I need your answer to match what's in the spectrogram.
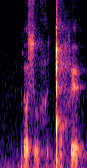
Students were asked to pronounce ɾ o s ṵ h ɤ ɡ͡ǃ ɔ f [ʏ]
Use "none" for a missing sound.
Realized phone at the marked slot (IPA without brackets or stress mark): ʏ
